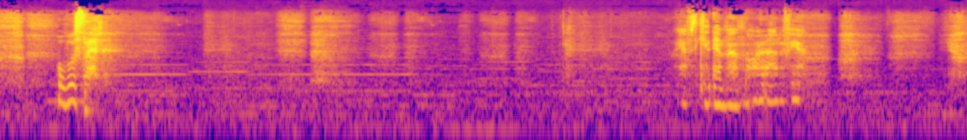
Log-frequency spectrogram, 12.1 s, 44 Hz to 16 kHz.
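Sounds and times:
faint sustained music note: 0.0 - 12.0.

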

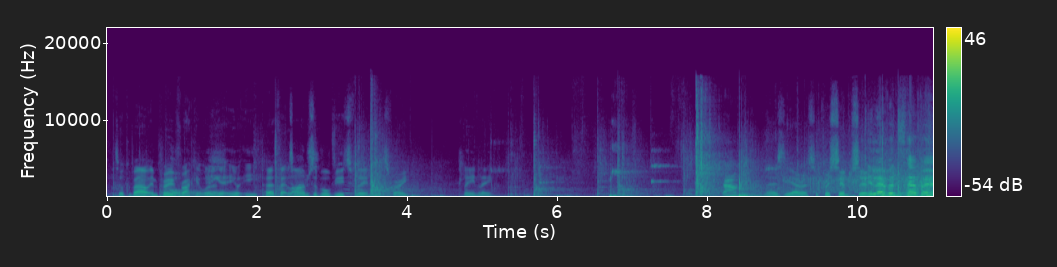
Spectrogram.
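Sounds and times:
shoes squeaking on court: 3.2 - 9.0
squash ball hits: 3.3 - 4.0, 5.6 - 8.7.

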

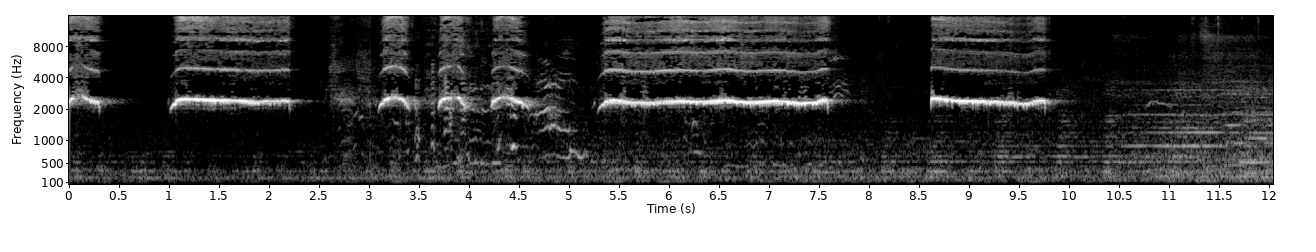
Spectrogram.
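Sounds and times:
whistle blasts: 0.0 - 2.4, 3.1 - 7.7, 8.6 - 9.9.

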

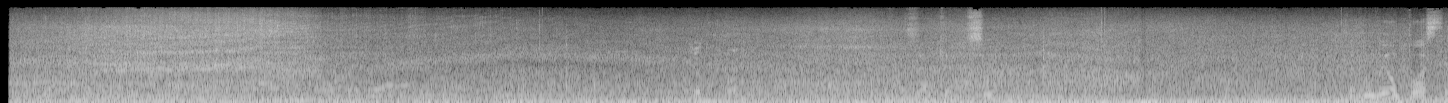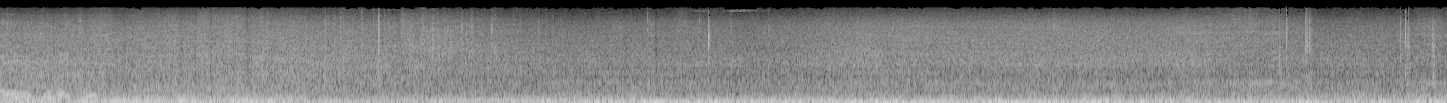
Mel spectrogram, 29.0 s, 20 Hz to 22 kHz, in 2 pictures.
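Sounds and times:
car engine hum: 0.1 - 28.9
road traffic: 0.1 - 28.9
strong gusting wind on microphone: 15.2 - 28.9.

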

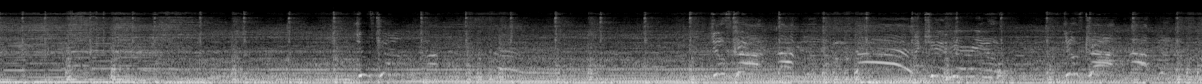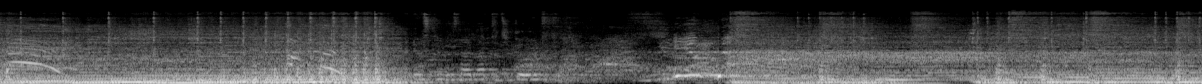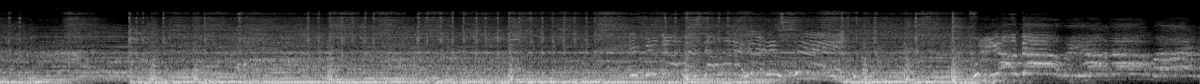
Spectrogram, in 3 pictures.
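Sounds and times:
live rock band playing: 0.0 - 16.4, 19.3 - 34.4
person yelling over music: 7.1 - 12.9, 30.3 - 32.6.

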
